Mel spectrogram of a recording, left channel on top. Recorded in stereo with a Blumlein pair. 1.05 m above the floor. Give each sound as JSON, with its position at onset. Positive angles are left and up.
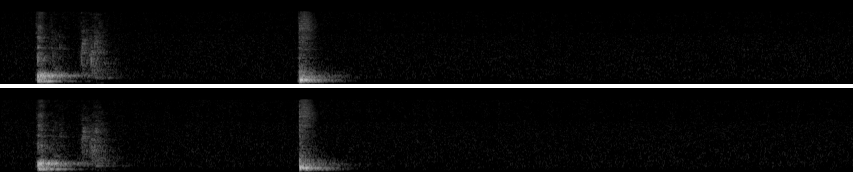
{"t": 0.4, "sound": "a splash", "azimuth_deg": 65, "distance_m": 1.0}
{"t": 3.0, "sound": "a snare drum", "azimuth_deg": -10, "distance_m": 0.5}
